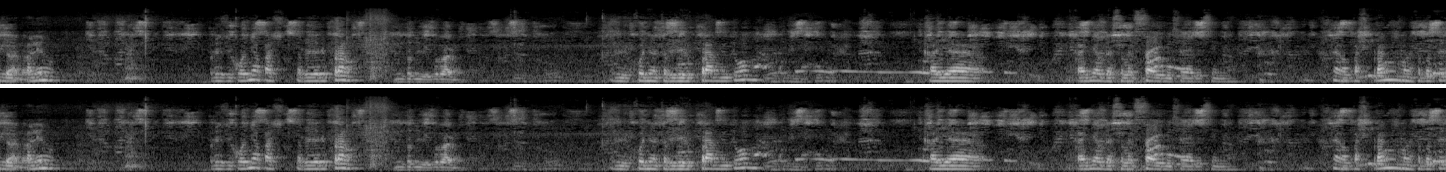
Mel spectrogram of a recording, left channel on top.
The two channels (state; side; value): identical; both; correlation 1.00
